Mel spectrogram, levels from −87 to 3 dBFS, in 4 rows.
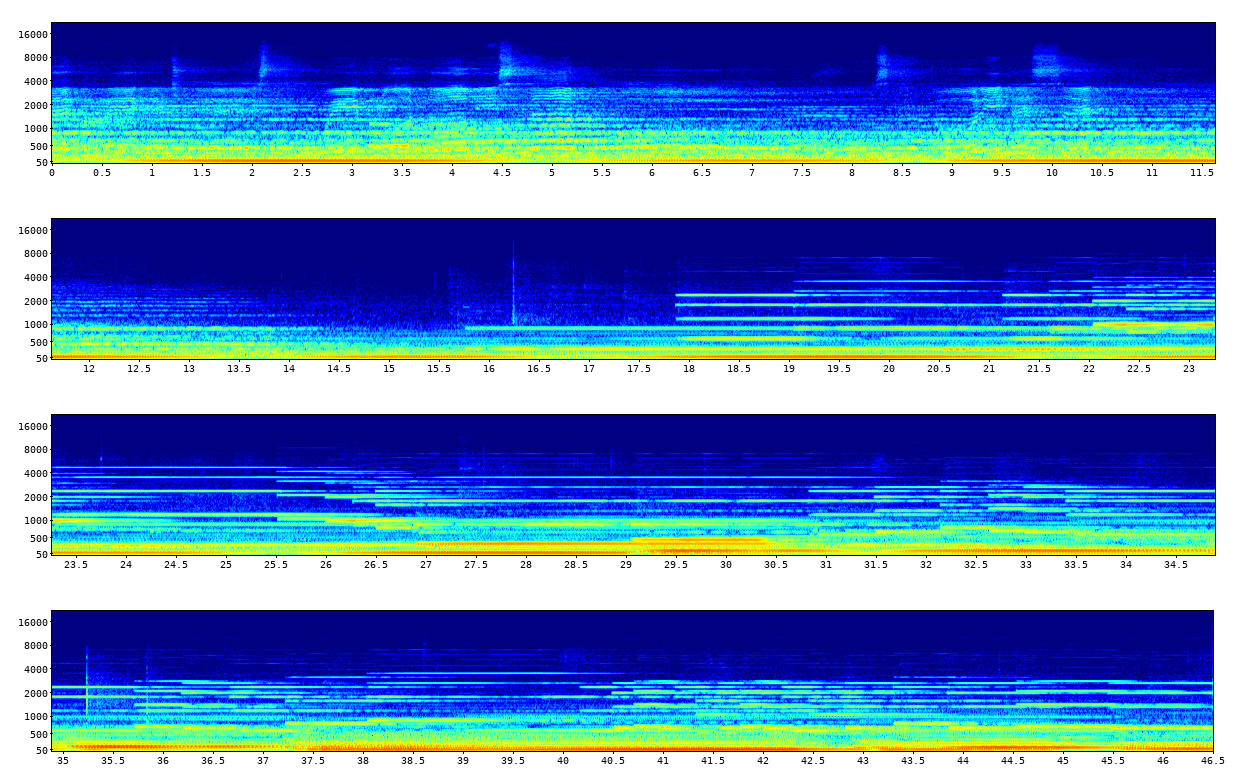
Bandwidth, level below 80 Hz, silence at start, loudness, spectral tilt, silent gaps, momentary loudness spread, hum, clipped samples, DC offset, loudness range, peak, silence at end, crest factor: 5 kHz; -22 dBFS; 0 s; -21 LUFS; -9.5 dB/octave; none; 10 LU; none; under 0.1%; under 0.1%; 7 LU; -6 dBFS; 0 s; 14 dB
